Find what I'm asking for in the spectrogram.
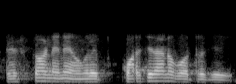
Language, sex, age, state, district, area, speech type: Tamil, male, 18-30, Tamil Nadu, Thoothukudi, rural, conversation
